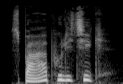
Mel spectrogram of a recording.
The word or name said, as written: SPAREN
